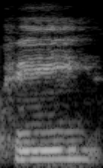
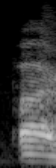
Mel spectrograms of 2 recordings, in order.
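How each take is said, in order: First: The vowel sounds like the letter 'P'. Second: The vowel sounds like the word 'pie'. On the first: This is the Erasmian pronunciation used in class. "we were going to pronounce it p though" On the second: This is the engineering pronunciation. "the way I learned it in engineering"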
